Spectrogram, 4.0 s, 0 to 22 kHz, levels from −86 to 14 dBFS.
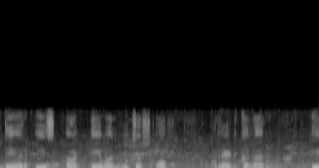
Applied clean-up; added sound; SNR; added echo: none; Crowd; 12 dB; none.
